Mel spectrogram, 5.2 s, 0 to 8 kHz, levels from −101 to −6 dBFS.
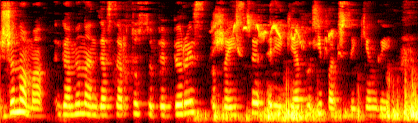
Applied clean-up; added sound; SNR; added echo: classical method log-MMSE.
